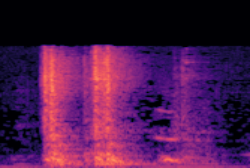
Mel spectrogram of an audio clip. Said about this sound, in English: Open the door.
